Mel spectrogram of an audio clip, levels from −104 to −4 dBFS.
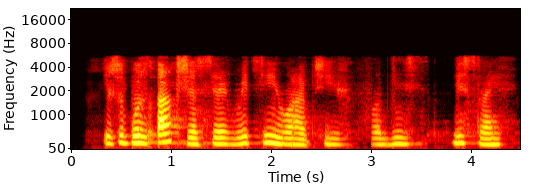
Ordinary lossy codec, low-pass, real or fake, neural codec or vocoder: none; 5.4 kHz; fake; codec, 16 kHz in and 24 kHz out, 0.6 kbps, FireRedTTS-2 codec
